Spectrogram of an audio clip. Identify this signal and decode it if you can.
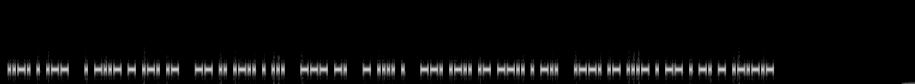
Morse code, heard as a keyed tone, about 50 wpm, 700 Hz. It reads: FEW EXTRA MILES ON THE GLAZED PAVEMENT.
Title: Pangram Challenge v2 - 50wpm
